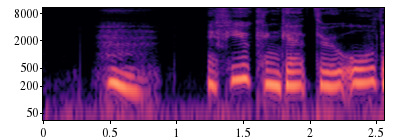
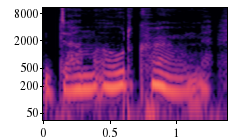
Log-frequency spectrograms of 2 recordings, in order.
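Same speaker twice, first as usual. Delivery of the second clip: softer, slow grumble under the breath; muttered aside; 5 semitones lower, 6 dB quieter, slower than usual. Acted. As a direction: mutter it to yourself. Grumbling aside about the witch.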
